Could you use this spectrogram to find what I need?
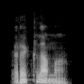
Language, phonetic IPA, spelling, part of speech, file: Polish, [rɛkˈlãma], reklama, noun, Pl-reklama.ogg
